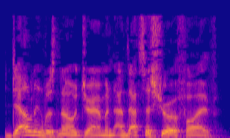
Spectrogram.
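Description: A hearty, quick-witted middle-aged gentleman jollies the room along, as a man voices him. The voice is husky and raised well above the reader's own. A dull, lo-fi recording softens it. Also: medium pitch, animated, pitched above the performer's own voice. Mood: jovial. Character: jovial, sharp-tongued middle-aged man.

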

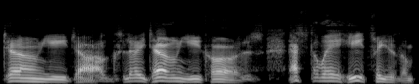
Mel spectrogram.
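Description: A man's voice: medium pitch, big pitch swings, slow, creaky, pushed and bright, voice pushed up, heavily acted. A man voicing a blustering, opinionated political canvasser in a fierce, emphatic, colloquial manner, in a story reading. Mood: fierce, rousing.

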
